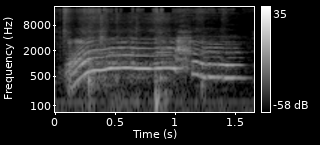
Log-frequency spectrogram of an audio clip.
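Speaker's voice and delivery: very high, drawn-out delighted squeal; long high-pitched "ah"; excited squeal. Real, not acted. Excited squeal on opening parcel.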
